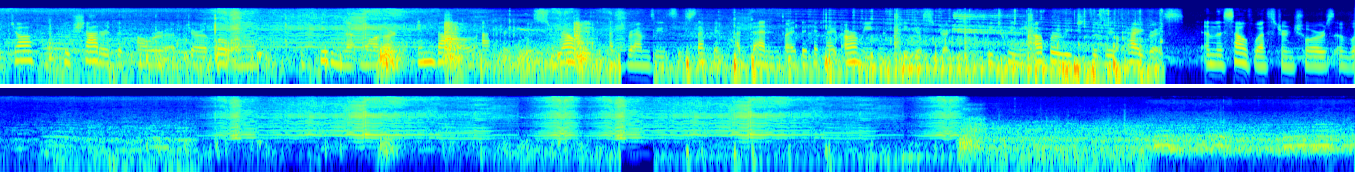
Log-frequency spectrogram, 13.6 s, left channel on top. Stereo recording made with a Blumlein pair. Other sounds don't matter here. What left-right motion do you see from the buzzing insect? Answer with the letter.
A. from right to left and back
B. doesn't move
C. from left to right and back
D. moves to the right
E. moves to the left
D.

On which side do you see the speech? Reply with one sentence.
You can hear the speech on the left.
